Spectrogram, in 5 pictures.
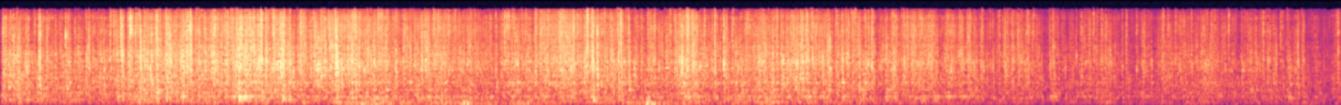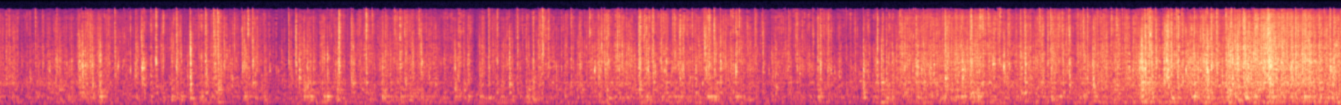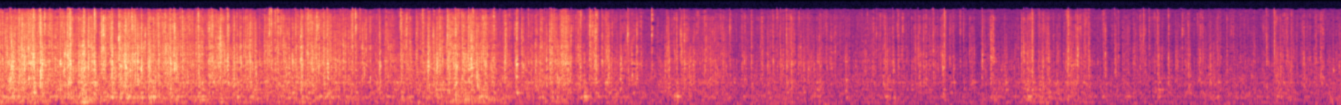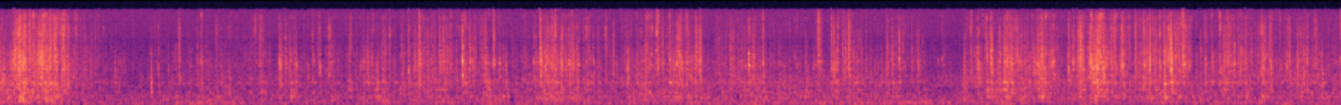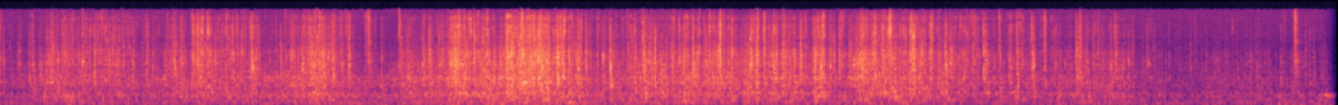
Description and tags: Hail window interior
Hail on window interior
snow, ambience, interior, Hail, field-recording, window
